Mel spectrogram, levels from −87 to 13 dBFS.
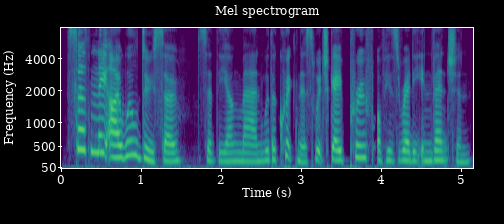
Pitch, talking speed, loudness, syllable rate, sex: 220 Hz, 220 wpm, -20 LUFS, 5.2 syllables/s, female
